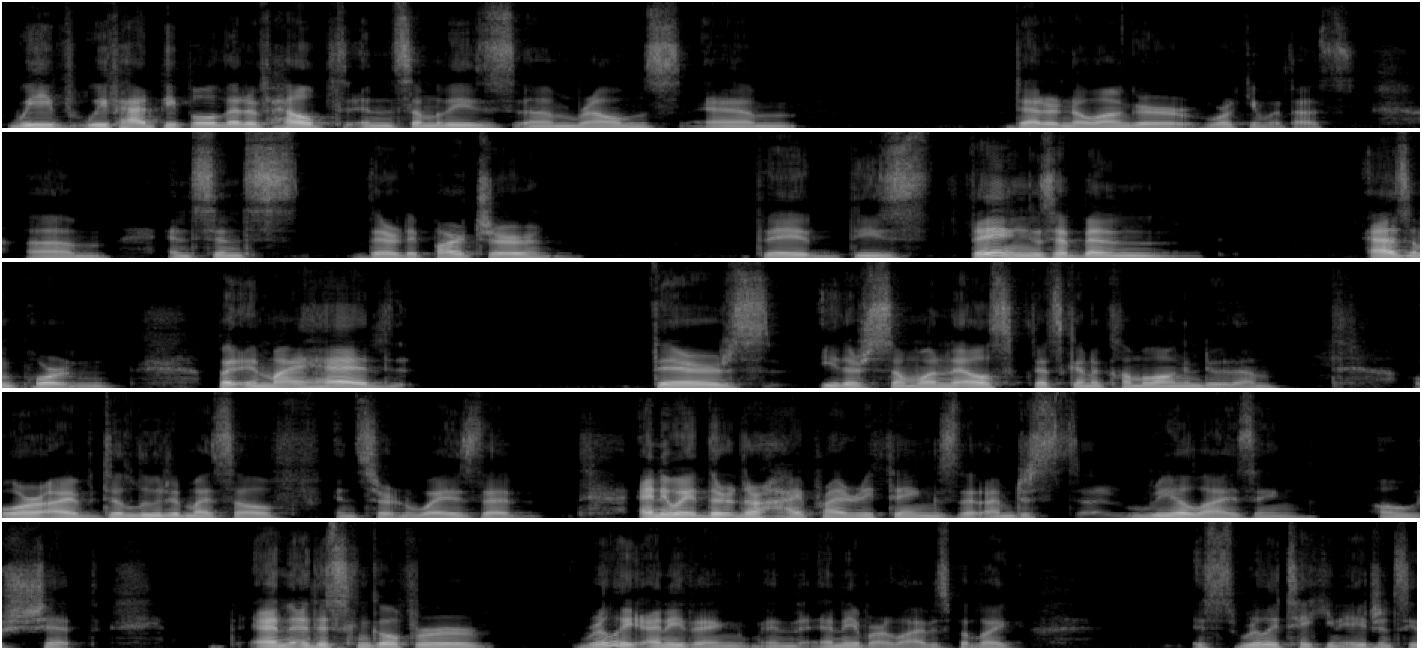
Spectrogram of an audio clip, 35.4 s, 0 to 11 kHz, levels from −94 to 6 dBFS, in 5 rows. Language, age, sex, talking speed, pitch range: English, 30-49, male, 145 wpm, 105-135 Hz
